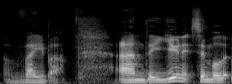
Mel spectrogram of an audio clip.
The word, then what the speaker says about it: weber: vapor now it's pronounced weber but it's spelt with a w because i think that the gentleman that this named for was german so his name is pronounced weber and the unit symbol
